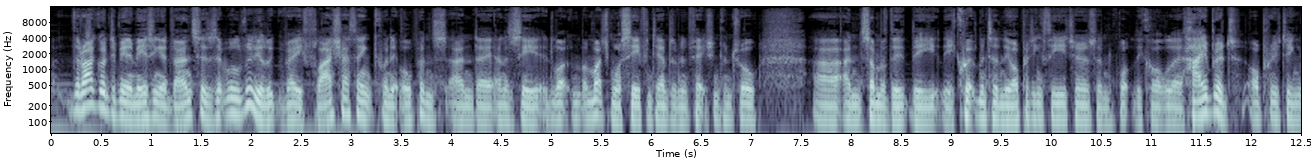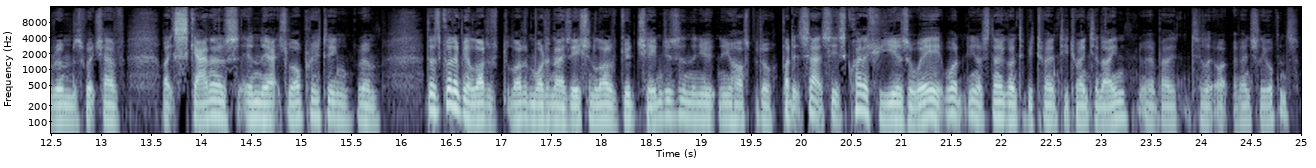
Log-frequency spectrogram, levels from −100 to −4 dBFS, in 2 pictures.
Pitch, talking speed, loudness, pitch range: 110 Hz, 250 wpm, -27 LUFS, 100-115 Hz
